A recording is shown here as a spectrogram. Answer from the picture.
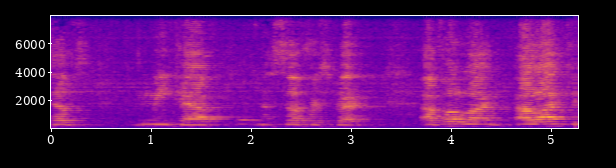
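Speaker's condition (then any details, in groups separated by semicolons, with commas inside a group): Traumatic brain injury; hit while cycling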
